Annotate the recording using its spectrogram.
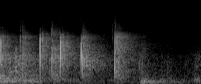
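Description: Hands clapping in quick, even beats, about five a second, fading out a little past a second in. A low thud follows as a chair is set down on the wooden stage.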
